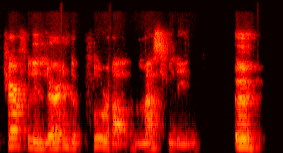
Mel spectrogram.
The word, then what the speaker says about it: eux: And also carefully learn the plural masculine, eux. Eux. You just say eux. So it's pronounced like eux in je, eux. So the X is silent.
